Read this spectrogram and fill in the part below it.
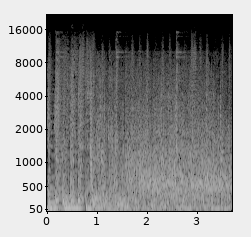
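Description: Archival footage captures the demolition blast of Fort Drum, a concrete island fortress. A loud, sharp detonation is followed by a long, dense roar and rumble of debris.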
